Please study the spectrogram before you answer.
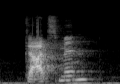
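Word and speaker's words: Goetzman: film is based on the experiences of getting godsmen I was just that's how you pronounce his name uh g-o-e-t-t-z-m-a-n he's a producer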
